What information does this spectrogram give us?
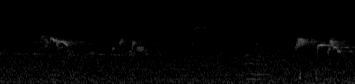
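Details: Red-whiskered bulbul used as a decoy during trapping in a peach orchard in Hòa Bình, Vietnam, on 29 February 2016; two short bursts of bright, warbled, slurred notes, one early and one near the end, over a quiet background.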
